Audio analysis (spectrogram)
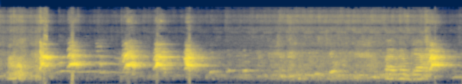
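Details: Brighty, a white three-month-old Labrador Retriever puppy fond of water, playing with water: five short, sharp, harmonic barks in quick succession over the first three seconds, then quieter mixed voices, and a final bark burst at the end.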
